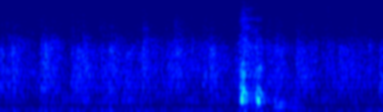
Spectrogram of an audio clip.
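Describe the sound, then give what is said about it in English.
A church audience claps their hands in praise of the Lord, a sustained applause with a dense patter of many hands at a steady level, and a brief voice rising over it partway through. “Oh, let's give the Lord a hand clap of praise.”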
